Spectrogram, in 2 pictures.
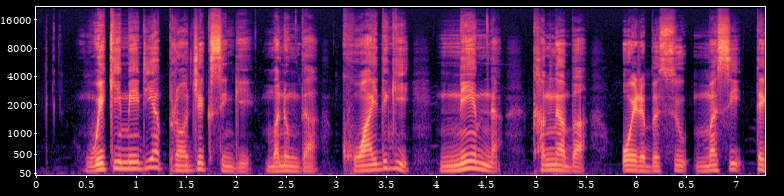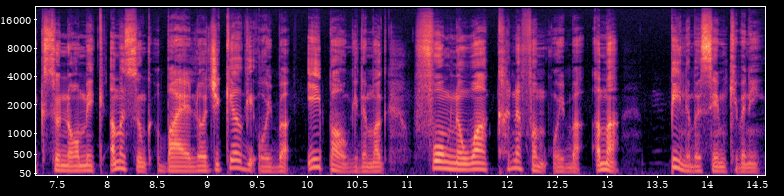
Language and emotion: Manipuri, neutral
